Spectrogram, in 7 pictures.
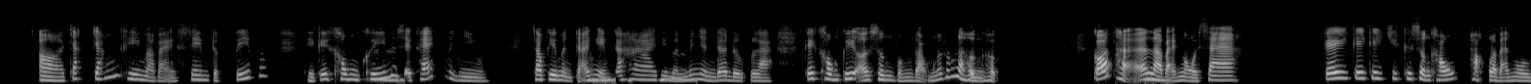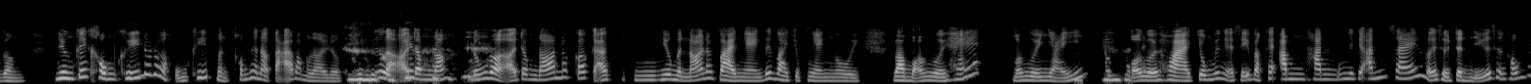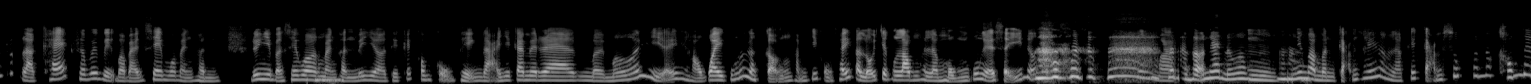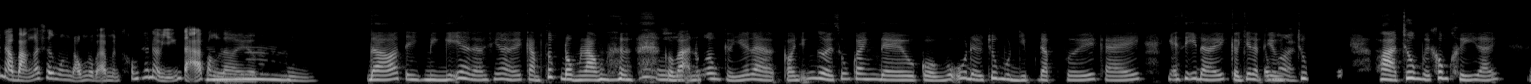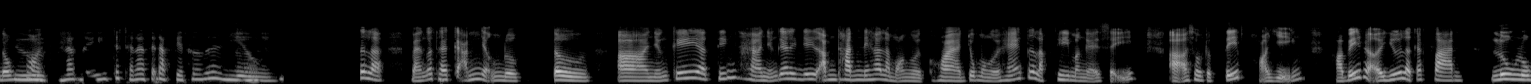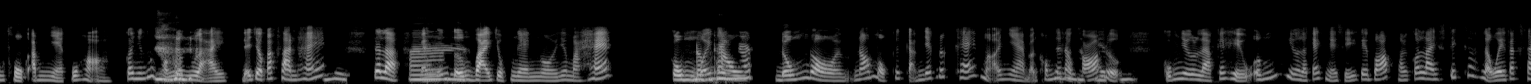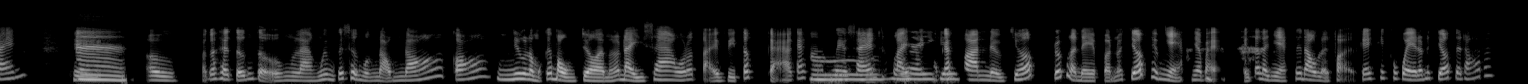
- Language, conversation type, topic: Vietnamese, podcast, Điều gì khiến bạn mê nhất khi xem một chương trình biểu diễn trực tiếp?
- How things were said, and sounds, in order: tapping; laugh; chuckle; laugh; other background noise; chuckle; unintelligible speech; other noise; laugh; in English: "lightstick"; in English: "lightstick"; chuckle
